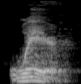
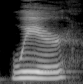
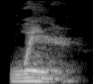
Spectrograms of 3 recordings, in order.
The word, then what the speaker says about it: where: I usually hear this one being pronounced as where. Please pay attention to this one. It's actually pronounced where. Where. Like the question. Where is not even a word. Doesn't the word where rhyme with bear?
